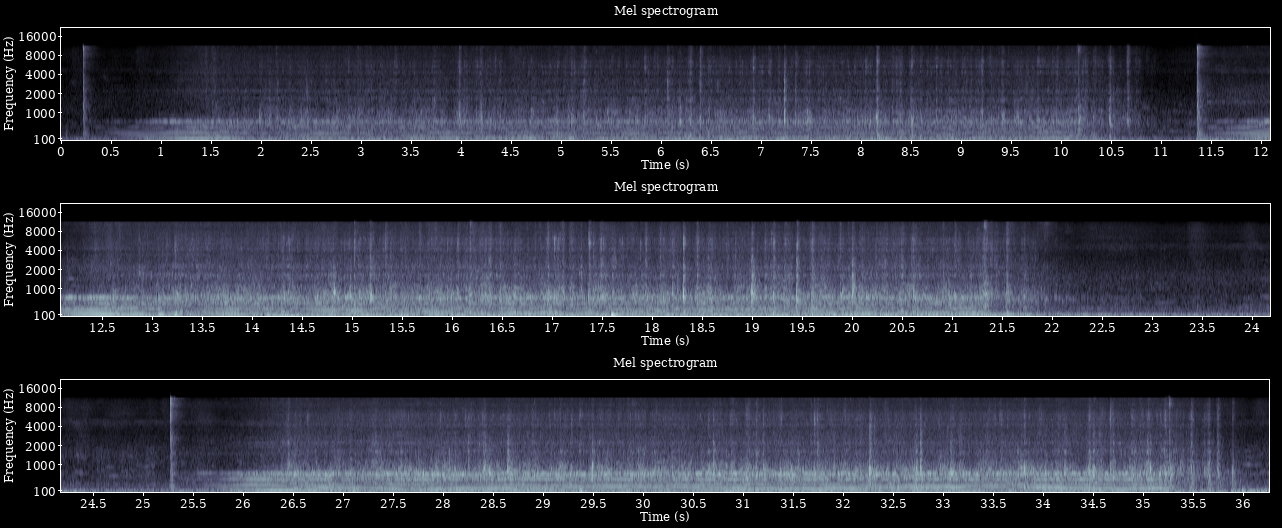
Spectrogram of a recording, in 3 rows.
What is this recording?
Washing cycle of my washing machine
Recorded with Sony HDR-MV1
cycle, machine, wash, washing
